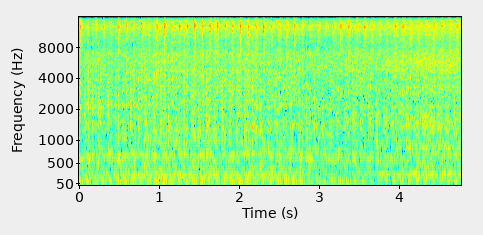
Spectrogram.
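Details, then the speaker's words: Transmission after correctly repairing the cluster gear, idling in third gear, high range: steady engine drone with even mechanical clatter, no gear whine or growl; transmission dead quiet, previous noise gone. "that's third gear idling um in high range i'm sorry shaky camera here but it's but the thing's not on the lift anyway the transmission is dead quiet"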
